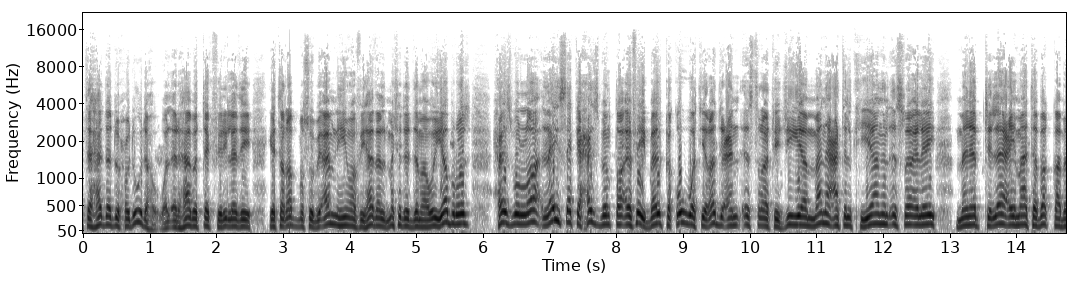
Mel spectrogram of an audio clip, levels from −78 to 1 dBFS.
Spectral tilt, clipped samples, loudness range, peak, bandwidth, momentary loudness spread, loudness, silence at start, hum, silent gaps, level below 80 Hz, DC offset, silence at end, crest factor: -7 dB/octave; under 0.1%; 2 LU; -2 dBFS; 13.5 kHz; 5 LU; -11 LUFS; 0.05 s; none; none; -42 dBFS; under 0.1%; 0 s; 10 dB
